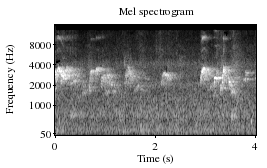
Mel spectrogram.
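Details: Kept red-whiskered bulbuls dueling on a rainy, windy day: short, clear whistled notes at the start and another bright, trilling burst near three seconds, over a soft background hiss.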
